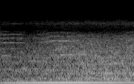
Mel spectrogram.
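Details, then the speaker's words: Airmax stand electric fan, bought secondhand, running after repair: fault was only a blown fuse, bushings not replaced as free wheel turns freely; steady low motor hum with smooth airflow, no rattle or stutter, starts immediately. "Ibig sabihin, fuse lang talaga. Kita nyo, umandar na agad."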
